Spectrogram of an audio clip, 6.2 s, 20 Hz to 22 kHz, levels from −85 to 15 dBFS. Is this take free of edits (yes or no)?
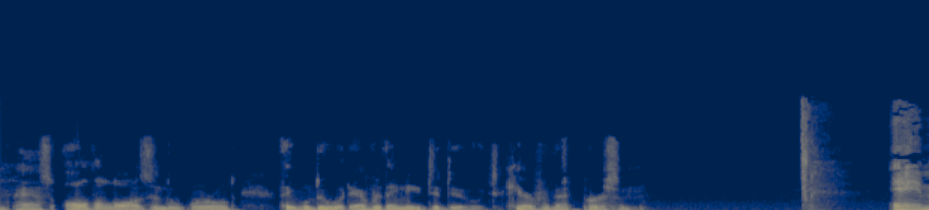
no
